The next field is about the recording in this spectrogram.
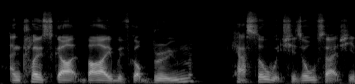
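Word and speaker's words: Brougham: close by we've got Broome Castle, which is also actually in the corner of a Roman fort and is not spelt like how it's pronounced.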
